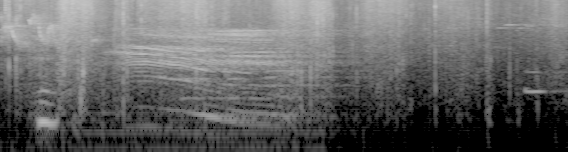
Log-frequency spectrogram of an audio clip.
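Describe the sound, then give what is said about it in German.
A French horn, played by a woman practicing in a forest, sounds a sustained, brassy tone with slight pitch bends for about two seconds, fairly loud and resonant, then fades into quiet outdoor ambience. “Nein, das ist eine Waldhornistin. Sie übt hier regelmäßig.”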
